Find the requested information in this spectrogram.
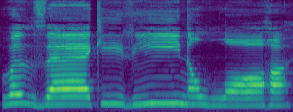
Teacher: کھڑا زبر ہے ذال کے اوپر، نرمی سے پڑھتے ہوئے ذال کو لمبا کریں گے، را کو باریک پڑھیں گے، لمبا کریں گے۔ وَالذَّاكِرِينَ اللَّهَ، لفظ اللہ کی لام کو موٹا پڑھنا ہے۔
